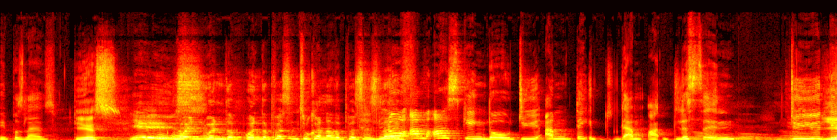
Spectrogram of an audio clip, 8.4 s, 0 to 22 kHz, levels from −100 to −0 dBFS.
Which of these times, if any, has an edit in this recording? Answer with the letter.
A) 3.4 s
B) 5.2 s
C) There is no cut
C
